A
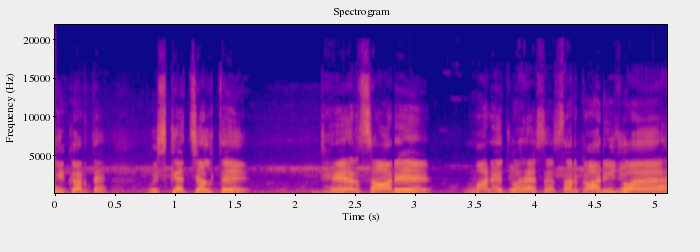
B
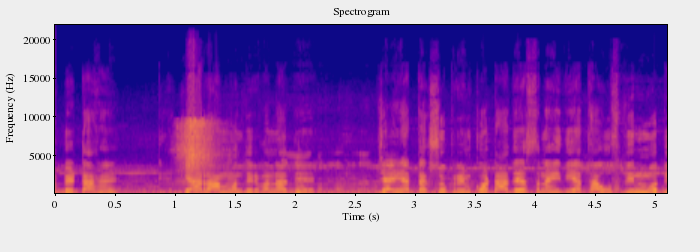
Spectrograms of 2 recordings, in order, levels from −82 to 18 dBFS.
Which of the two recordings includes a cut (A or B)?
B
